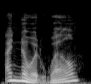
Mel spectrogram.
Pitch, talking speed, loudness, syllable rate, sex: 130 Hz, 260 wpm, -17 LUFS, 5.3 syllables/s, male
